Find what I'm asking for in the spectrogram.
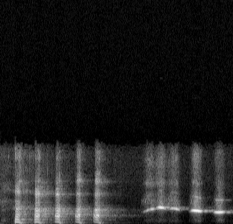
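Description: A quick run of five rhythmic vocal bursts gives way to someone whistling a short tune, a clear steady tone sliding between a few notes for about a second.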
